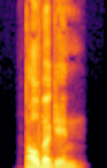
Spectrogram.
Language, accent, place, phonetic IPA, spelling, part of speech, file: German, Germany, Berlin, [ˈbaʊ̯bəˌɡɪn], Baubeginn, noun, De-Baubeginn.ogg
- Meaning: commencement / start of construction (the point at which construction began or will begin)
